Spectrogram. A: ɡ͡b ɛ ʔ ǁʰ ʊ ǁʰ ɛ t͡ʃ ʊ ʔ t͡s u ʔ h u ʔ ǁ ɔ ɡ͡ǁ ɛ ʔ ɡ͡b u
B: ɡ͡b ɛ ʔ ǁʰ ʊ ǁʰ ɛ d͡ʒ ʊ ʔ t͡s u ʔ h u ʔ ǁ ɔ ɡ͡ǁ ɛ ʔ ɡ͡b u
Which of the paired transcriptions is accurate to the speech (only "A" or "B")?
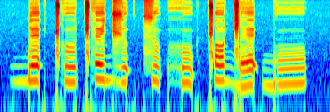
B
